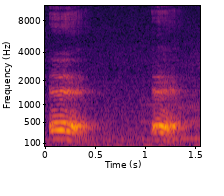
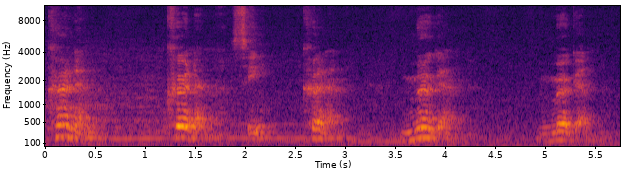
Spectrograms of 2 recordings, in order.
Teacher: la O umlaut, se pronuncia como un sonido intermedio entre una O y una U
